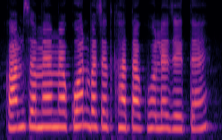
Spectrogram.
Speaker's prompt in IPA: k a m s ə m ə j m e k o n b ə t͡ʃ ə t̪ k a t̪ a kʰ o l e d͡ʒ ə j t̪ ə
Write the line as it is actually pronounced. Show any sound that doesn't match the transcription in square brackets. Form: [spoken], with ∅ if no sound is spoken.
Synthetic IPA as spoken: k a m s ə m ə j m e k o n b ə t͡ʃ ə t̪ [kʰ] a t̪ a kʰ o l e d͡ʒ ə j t̪ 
